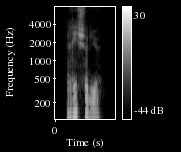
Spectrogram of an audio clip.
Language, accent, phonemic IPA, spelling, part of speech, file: French, France, /ʁi.ʃə.ljø/, richelieu, noun, LL-Q150 (fra)-richelieu.wav
- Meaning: Oxford shoe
